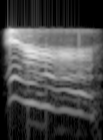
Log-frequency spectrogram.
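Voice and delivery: crazy growl. Pretend. Preacher acting out the crazed man, a hammed-up growl. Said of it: "That's my rendition of crazy".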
